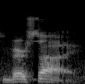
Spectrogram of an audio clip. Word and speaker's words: Versailles: miles by rail on the road to versailles pronounced versailles song clue belongs to the canton of sevres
